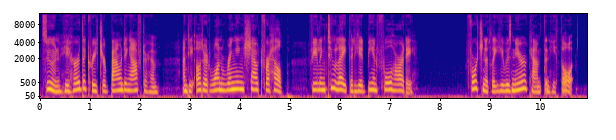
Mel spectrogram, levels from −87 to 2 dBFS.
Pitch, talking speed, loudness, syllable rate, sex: 215 Hz, 180 wpm, -17 LUFS, 5.5 syllables/s, female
